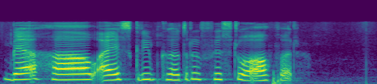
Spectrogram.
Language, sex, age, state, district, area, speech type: Kashmiri, female, 30-45, Jammu and Kashmir, Bandipora, rural, read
